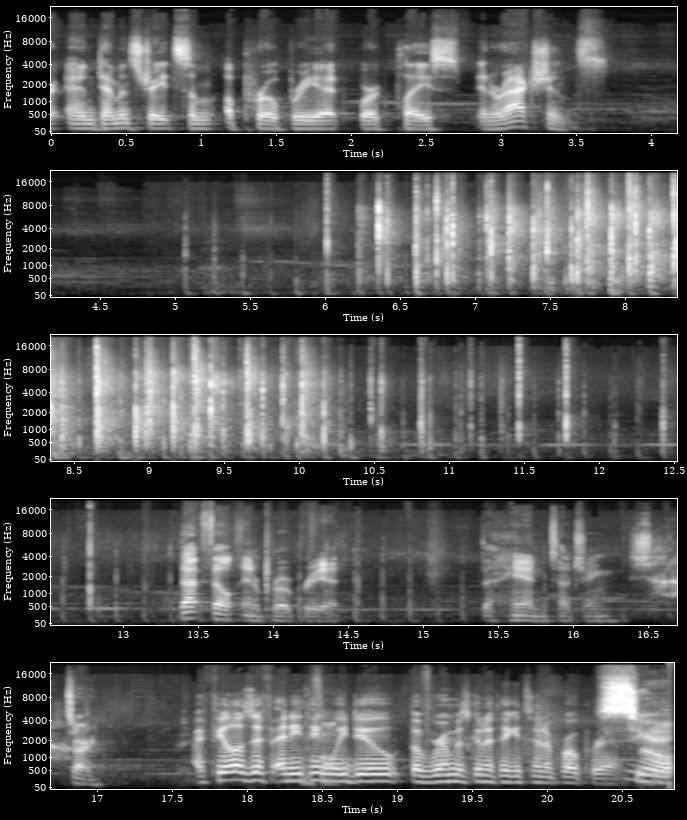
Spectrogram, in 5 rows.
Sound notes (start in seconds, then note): 3.6 light music; 5.1 everyone clapping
